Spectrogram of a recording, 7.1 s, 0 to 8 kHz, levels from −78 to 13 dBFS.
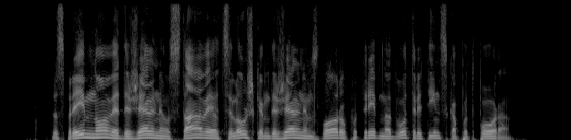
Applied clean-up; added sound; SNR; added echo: neural mask model DeepFilterNet 3.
